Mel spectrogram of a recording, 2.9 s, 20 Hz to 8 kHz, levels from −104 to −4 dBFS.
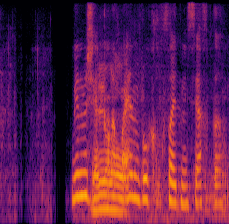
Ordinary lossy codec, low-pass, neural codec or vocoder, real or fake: none; none; codec, 16 kHz, 4.8 kbps, FACodec; fake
